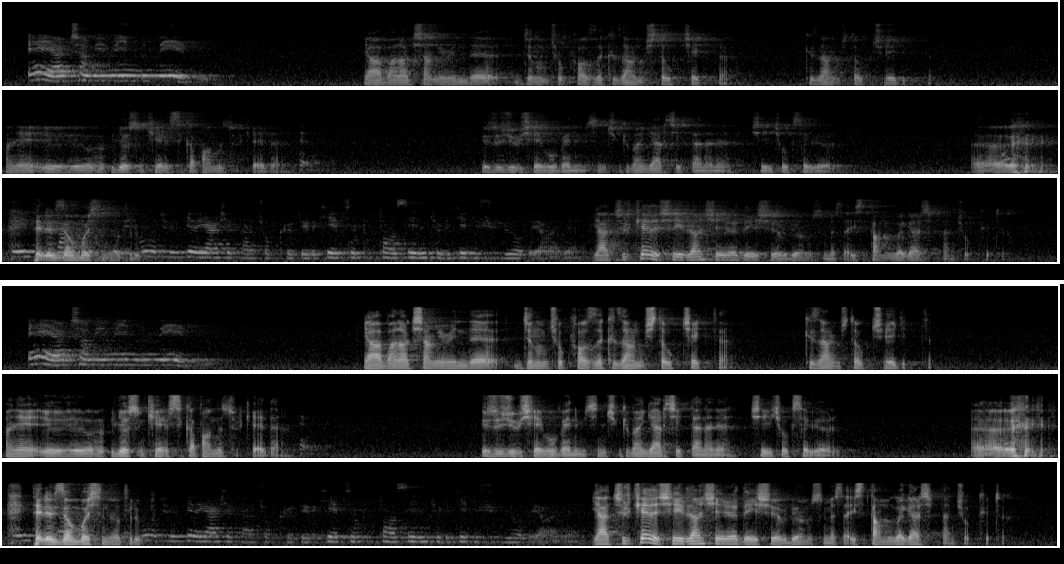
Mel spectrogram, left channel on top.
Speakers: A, on the left (about 25°); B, on the right (about 70°).
A: E akşam yemeğinde ne yedin?
B: Ya ben akşam yemeğinde canım çok fazla kızarmış tavuk çekti. Kızarmış tavukçuya gitti. Hani e, biliyorsun KFC kapandı Türkiye'de.
A: Evet.
B: Üzücü bir şey bu benim için çünkü ben gerçekten hani şeyi çok seviyorum. Eee,
A: Bu arada
B: <laughs>
A: KFC
B: televizyon
A: ben çok
B: başına
A: severim
B: oturup.
A: ama Türkiye'de gerçekten çok kötüydü. KFC'nin potansiyelini Türkiye düşürüyordu yani.
B: Ya Türkiye'de şehirden şehire değişiyor biliyor musun? Mesela İstanbul'da gerçekten çok kötü.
